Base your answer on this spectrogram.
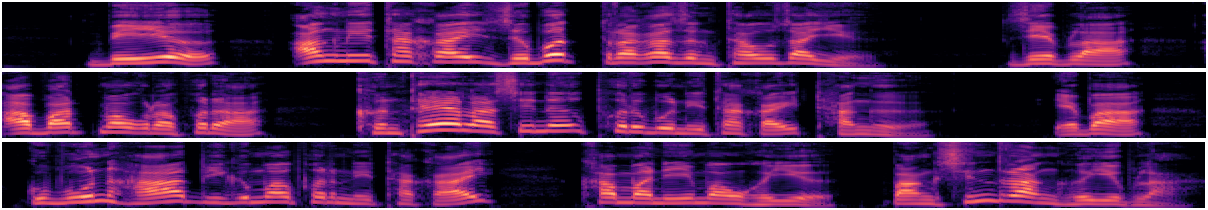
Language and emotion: Bodo, angry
